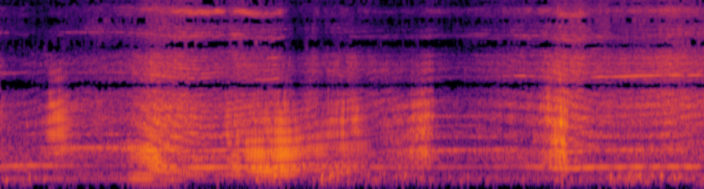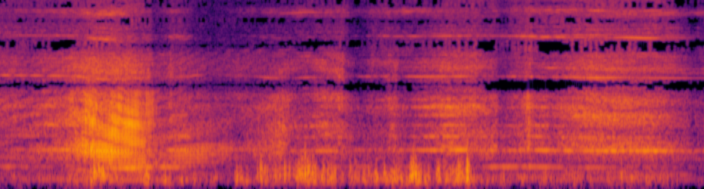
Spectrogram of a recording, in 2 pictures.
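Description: Compass radio-controlled model helicopter flying fast passes, the whine of its rotor and motor sliding up and down in pitch as it swoops nearer and farther. It is loudest about ten seconds in, on a close pass.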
